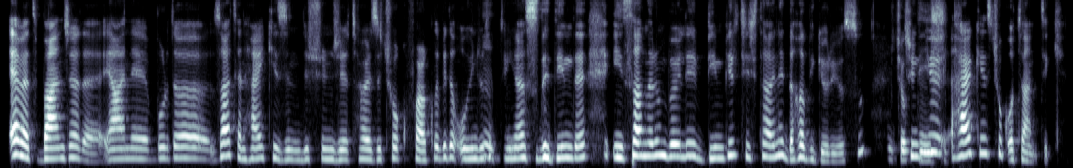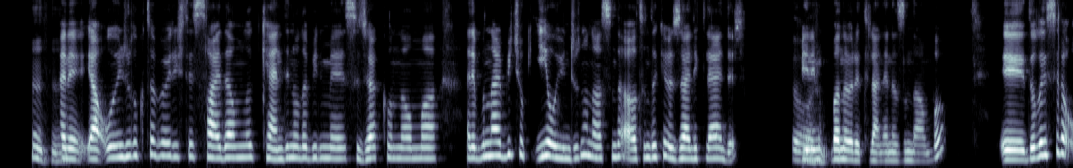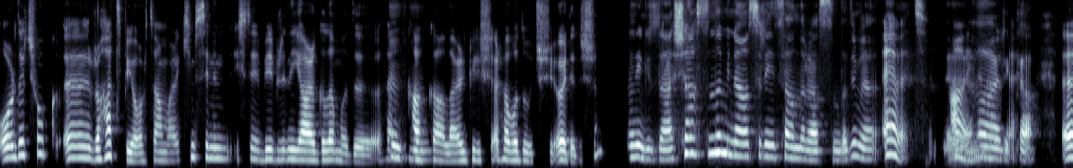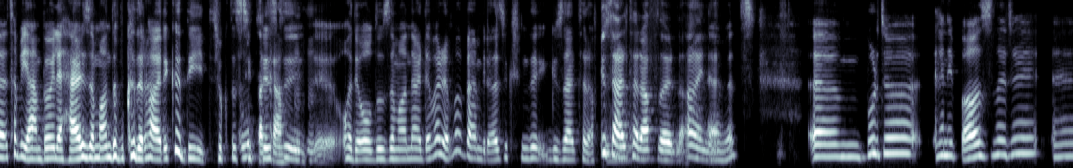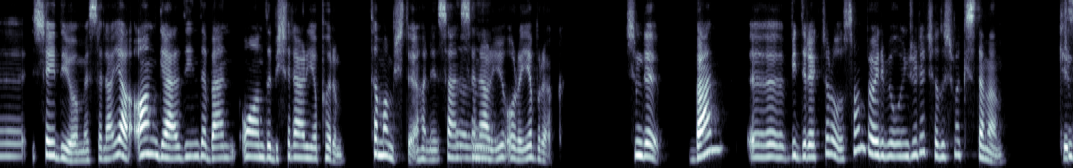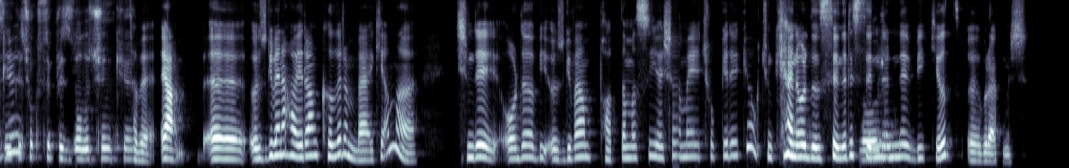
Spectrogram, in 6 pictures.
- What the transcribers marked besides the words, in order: laughing while speaking: "dünyası dediğinde"; "kanlı" said as "konlu"; laughing while speaking: "zaman da bu kadar harika"; other background noise; laughing while speaking: "hani"
- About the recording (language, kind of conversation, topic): Turkish, podcast, İlhamı beklemek mi yoksa çalışmak mı daha etkilidir?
